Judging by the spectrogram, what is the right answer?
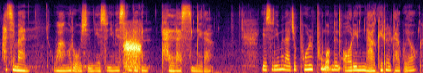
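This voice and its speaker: A woman with a low, husky voice tells a Bible story to young listeners in a sermon. Her delivery is gentle and storytelling, and she pauses to ask questions. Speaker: youth ministry preacher.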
